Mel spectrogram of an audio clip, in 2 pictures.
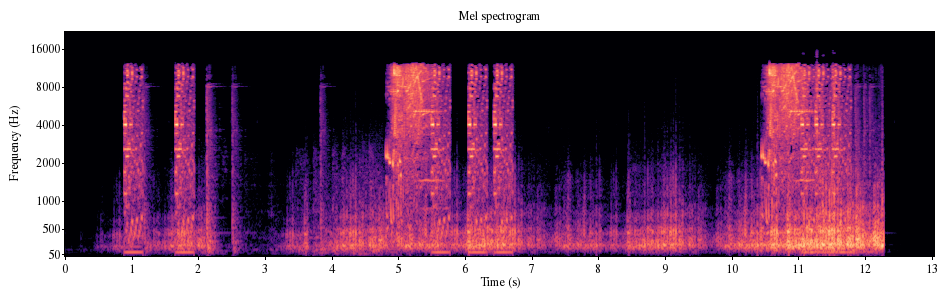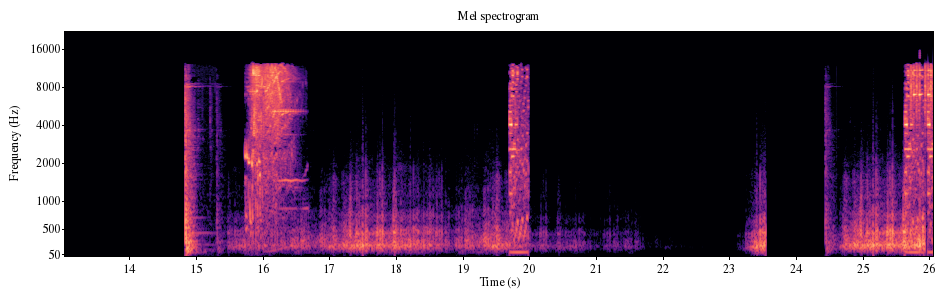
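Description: Coins chime with bright pings as they are collected.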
